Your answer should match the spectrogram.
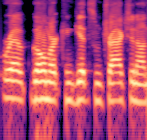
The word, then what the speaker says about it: Gohmert: Go- Gohmert, I don't know if I'm saying it right, G O H M E R T, Gohmert, calls for Congress to ban Democrats due to the past position on slavery.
